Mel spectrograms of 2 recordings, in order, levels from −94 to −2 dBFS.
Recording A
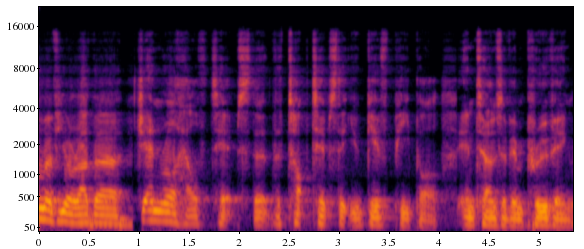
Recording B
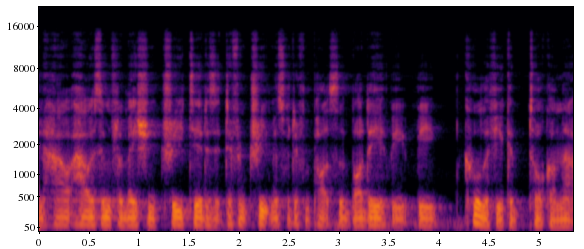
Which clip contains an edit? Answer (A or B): A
